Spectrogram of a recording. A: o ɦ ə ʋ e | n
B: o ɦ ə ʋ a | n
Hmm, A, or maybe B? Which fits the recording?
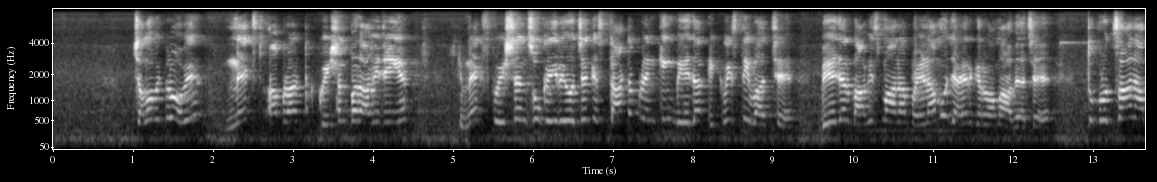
A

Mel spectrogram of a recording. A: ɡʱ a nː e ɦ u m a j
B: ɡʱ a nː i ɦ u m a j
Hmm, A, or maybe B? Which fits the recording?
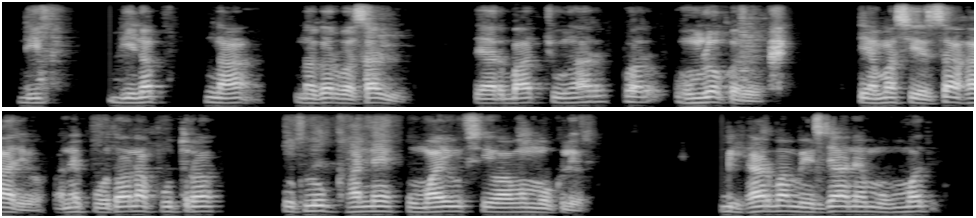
A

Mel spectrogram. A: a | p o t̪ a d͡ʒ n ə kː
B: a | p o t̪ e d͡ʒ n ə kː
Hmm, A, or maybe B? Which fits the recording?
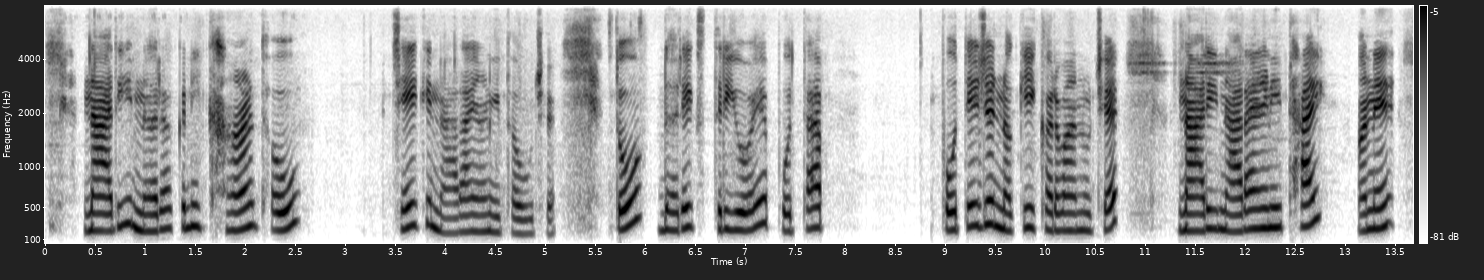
B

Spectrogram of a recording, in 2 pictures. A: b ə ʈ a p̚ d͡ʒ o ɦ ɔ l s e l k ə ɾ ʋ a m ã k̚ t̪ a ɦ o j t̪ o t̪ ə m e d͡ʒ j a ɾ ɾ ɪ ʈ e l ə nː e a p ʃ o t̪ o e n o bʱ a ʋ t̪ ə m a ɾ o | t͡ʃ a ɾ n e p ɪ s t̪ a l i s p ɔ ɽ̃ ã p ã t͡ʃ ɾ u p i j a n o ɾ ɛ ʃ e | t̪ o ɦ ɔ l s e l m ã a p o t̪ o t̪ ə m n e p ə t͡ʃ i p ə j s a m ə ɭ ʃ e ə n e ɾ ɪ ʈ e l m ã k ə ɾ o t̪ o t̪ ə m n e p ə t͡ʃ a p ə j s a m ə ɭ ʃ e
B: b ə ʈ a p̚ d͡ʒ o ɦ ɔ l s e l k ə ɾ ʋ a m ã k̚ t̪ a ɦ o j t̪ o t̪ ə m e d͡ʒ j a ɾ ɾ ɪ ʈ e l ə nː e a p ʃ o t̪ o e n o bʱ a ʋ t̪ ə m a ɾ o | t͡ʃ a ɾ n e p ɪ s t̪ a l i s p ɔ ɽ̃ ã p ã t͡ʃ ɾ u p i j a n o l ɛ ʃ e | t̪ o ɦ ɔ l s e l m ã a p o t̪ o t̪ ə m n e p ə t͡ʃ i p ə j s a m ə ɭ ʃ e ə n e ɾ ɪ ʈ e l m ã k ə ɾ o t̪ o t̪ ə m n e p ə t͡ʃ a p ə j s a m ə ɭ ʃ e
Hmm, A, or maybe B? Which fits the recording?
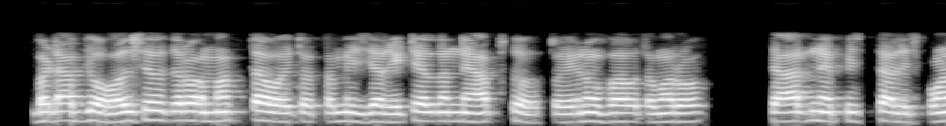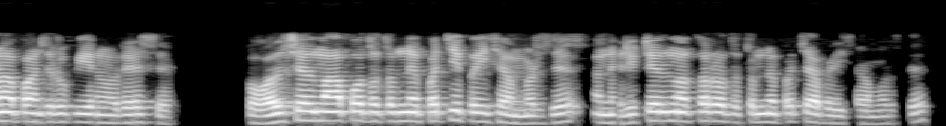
A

